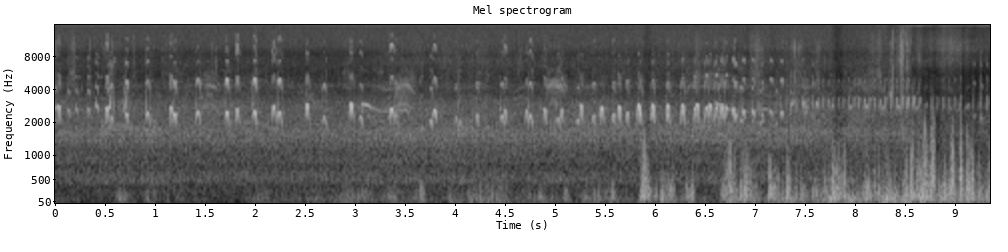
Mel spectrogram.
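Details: Eurasian oystercatcher piping during a display dance: a fast, excited run of shrill, repeated kleep notes, over low rumbling wind or surf noise.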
